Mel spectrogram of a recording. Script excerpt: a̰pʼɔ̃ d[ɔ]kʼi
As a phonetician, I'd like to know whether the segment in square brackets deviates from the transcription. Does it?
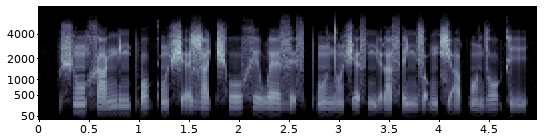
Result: no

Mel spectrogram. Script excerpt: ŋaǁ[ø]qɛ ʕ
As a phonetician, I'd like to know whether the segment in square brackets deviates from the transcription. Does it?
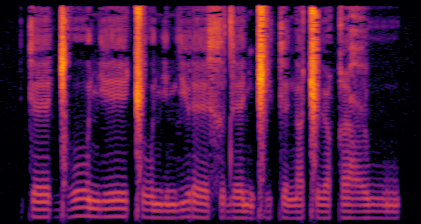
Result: yes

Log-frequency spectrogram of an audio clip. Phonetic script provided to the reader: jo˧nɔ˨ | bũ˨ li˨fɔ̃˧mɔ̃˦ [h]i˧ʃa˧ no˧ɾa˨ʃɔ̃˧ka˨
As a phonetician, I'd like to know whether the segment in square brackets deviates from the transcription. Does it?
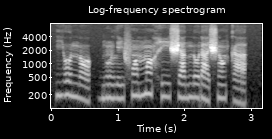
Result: no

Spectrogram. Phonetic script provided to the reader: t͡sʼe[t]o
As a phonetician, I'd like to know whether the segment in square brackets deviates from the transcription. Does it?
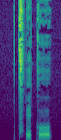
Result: yes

